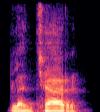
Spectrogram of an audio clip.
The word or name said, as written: Planchar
